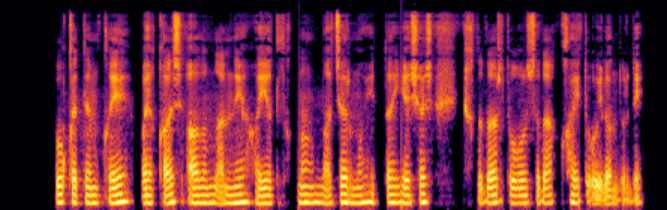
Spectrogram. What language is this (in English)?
Uyghur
